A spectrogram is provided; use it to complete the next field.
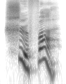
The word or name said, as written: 示范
